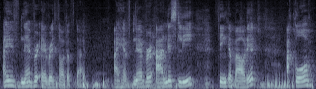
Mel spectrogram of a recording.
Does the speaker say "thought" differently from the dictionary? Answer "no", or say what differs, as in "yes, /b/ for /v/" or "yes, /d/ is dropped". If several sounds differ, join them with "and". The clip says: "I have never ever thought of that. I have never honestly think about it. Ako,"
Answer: no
